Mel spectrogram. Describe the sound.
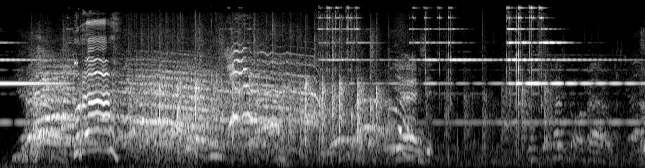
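A bicycle bell rings in bright, metallic bursts, some repeated in quick succession, over a busy murmur of voices. A louder flurry of rings comes near the end.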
